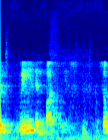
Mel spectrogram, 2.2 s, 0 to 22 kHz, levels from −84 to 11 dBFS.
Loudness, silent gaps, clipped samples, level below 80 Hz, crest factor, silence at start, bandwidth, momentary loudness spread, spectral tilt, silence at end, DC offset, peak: -23 LUFS; none; under 0.1%; -46 dBFS; 18 dB; 0 s; over 20 kHz; 21 LU; -7 dB/octave; 0 s; under 0.1%; -6 dBFS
